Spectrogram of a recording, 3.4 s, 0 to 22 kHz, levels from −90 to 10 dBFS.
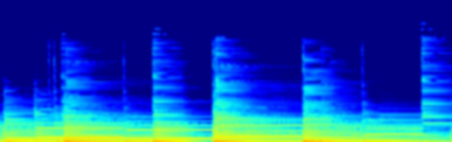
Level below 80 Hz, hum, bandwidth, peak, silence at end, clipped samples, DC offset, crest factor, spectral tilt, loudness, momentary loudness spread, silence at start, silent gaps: -52 dBFS; none; 15.5 kHz; -8 dBFS; 0 s; under 0.1%; under 0.1%; 16 dB; -6.5 dB/octave; -23 LUFS; 6 LU; 0 s; none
